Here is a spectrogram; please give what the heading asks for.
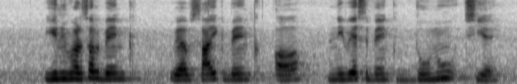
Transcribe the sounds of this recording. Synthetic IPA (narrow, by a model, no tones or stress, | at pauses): junibʱəɾsəlbɛ̃ŋk | ʋebsaikbɛ̃ŋkɔ | niβesbɛ̃ŋkd̪onut͡ʃʰije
